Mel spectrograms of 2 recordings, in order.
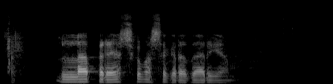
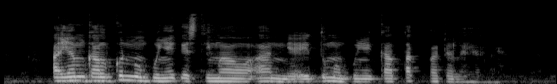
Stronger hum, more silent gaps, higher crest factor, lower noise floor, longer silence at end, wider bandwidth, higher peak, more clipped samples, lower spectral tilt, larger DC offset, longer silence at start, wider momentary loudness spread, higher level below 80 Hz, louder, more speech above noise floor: neither; neither; about the same, 22 dB vs 18 dB; first, -72 dBFS vs -57 dBFS; first, 1.05 s vs 0.6 s; about the same, 11.5 kHz vs 11.5 kHz; second, -16 dBFS vs -6 dBFS; neither; second, -4 dB/octave vs -7 dB/octave; neither; second, 0.05 s vs 0.55 s; first, 17 LU vs 12 LU; second, -76 dBFS vs -56 dBFS; second, -35 LUFS vs -25 LUFS; about the same, 37 dB vs 34 dB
